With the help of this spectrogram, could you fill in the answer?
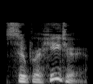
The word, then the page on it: superheater: British English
